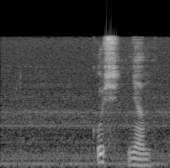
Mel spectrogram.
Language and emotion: Russian, neutral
